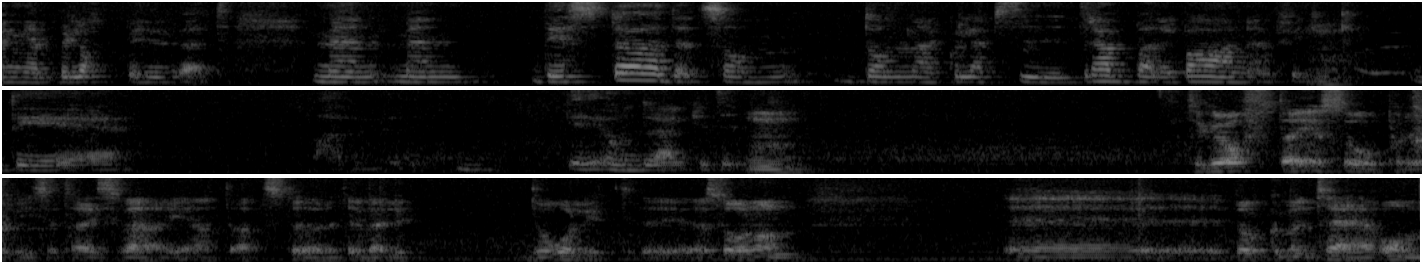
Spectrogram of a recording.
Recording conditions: poor sound quality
